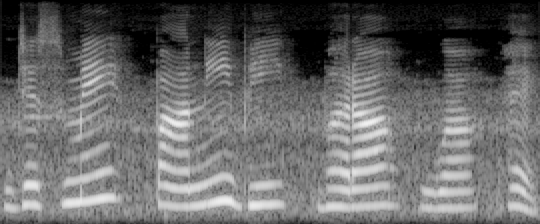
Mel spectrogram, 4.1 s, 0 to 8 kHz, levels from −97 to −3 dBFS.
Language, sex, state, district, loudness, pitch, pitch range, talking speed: Hindi, female, Madhya Pradesh, Dhar, -16 LUFS, 245 Hz, 230-265 Hz, 90 wpm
